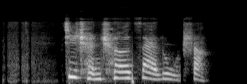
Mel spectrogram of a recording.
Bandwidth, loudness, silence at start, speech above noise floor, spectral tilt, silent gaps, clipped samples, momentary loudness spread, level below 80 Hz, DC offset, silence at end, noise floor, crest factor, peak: 9.6 kHz; -14 LUFS; 0.25 s; 29 dB; -2.5 dB/octave; none; under 0.1%; 10 LU; -54 dBFS; under 0.1%; 0.4 s; -43 dBFS; 16 dB; 0 dBFS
